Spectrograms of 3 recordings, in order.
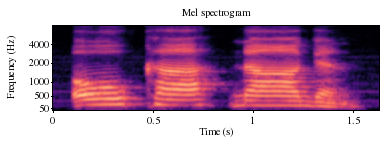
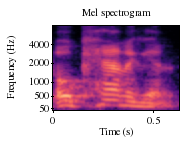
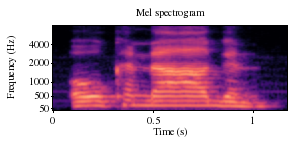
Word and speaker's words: Okanagan: with our friends and it's pronounced okanagan i've several people on american tv shows have called it okanagan ah no okanagan um and then we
